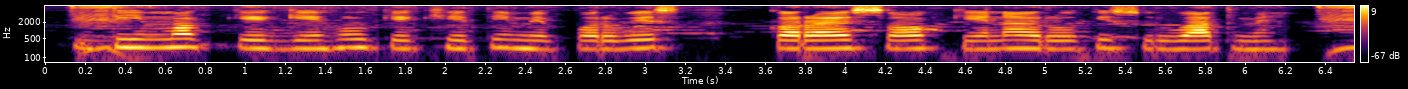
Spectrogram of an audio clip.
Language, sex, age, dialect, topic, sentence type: Maithili, female, 18-24, Southern/Standard, agriculture, question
